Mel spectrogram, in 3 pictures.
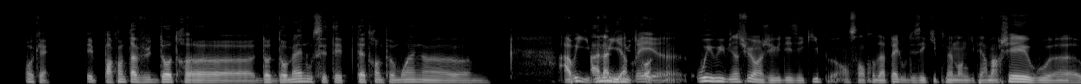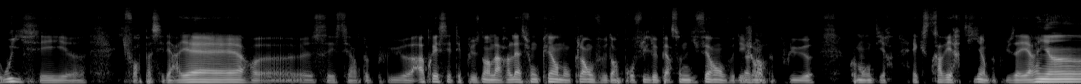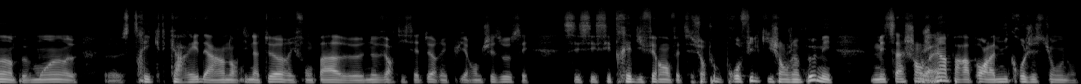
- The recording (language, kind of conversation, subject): French, podcast, Comment déléguer sans microgérer ?
- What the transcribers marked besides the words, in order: none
